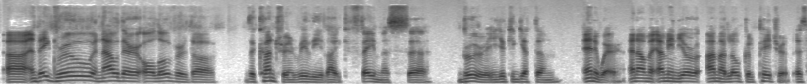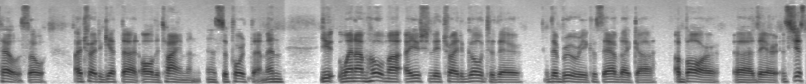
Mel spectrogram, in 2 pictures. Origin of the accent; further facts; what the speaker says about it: Dalarna County, Sweden; English is a second language; It's called Oppigård. They have the brewery really close to my hometown.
